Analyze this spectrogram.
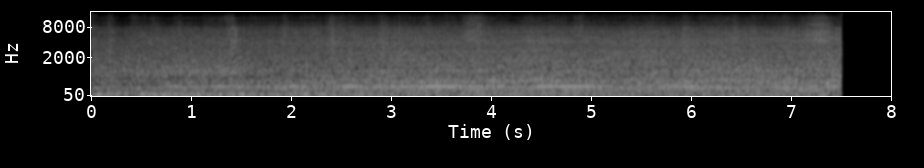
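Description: Busy city-street background noise: a steady rumble of passing traffic with a faint steady hum, cutting off suddenly to silence near the end.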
